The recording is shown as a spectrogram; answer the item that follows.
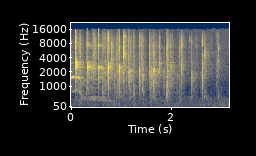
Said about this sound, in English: Come on up, sir. Give this gentleman a hand.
